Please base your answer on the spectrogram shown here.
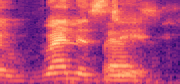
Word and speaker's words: Wednesday: उसमें हम डी को फिर साइलेंट भी कर देंगे और उसको बोलेंगे वेडनेसडे.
